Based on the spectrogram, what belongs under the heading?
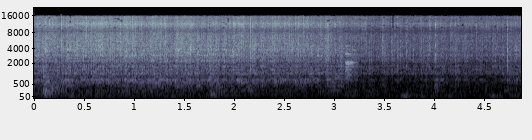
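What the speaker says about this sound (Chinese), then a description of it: "跟住加埋啲菜谱落去啊，咁将嗰啲肉碎炒到全熟。" Minced pork and dried radish stir-frying in a hot pan, a steady, close hiss of sizzling oil that eases slightly near the end, with no talk.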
